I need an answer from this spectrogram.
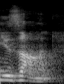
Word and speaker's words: Yazan: I'll meet you guys in the comment section after I make a second video about Brittany and Yazan.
